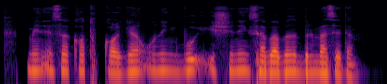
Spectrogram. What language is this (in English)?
Uzbek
